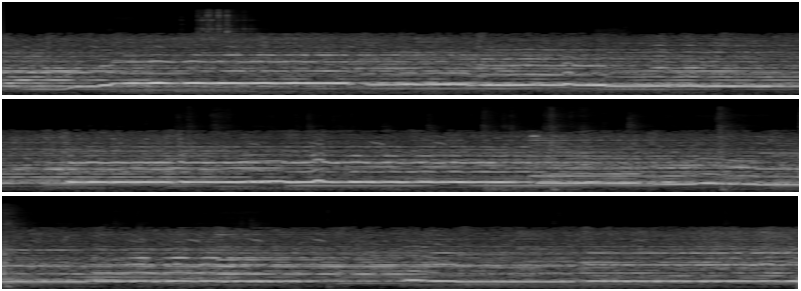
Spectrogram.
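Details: Sustained instrumental music with a flute-like melody over held tones, and no animal sound heard.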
